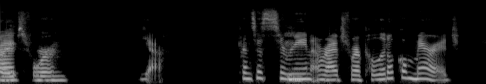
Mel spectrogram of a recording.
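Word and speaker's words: Sarene: Serene? Princess Serene That's right. arrives for, yeah, Princess Serene arrives for a political marriage, only to learn that he is supposedly dead.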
